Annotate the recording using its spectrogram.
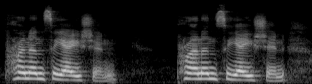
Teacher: While your lips are doing that p sound, your tongue is also raising upward and it's curling upwards to pronounce the r sound.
